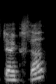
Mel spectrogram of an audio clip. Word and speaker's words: DXA: screen for osteoporosis dexa so it's dxa pronounce dexa it's a bone densometry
